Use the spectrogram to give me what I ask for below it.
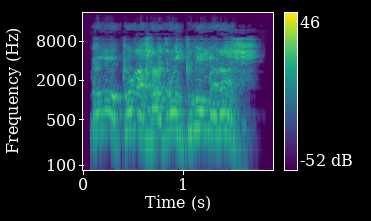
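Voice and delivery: scornful crowd rejection. Retold or imitated. Preacher voices the crowd scorning Zacchaeus the thief, mock sneering.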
